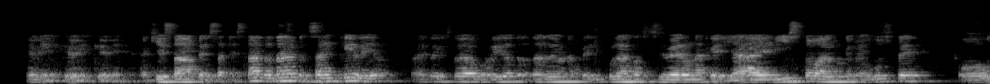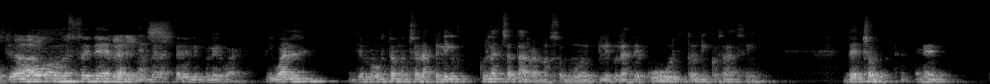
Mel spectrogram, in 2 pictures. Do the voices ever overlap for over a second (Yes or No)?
Yes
